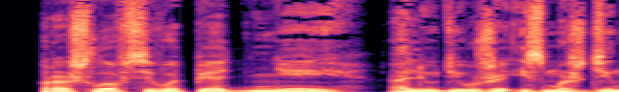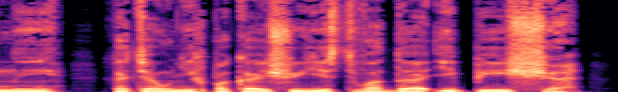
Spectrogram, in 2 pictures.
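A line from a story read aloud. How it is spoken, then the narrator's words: Plain. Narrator (Russian): сказал он Диану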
